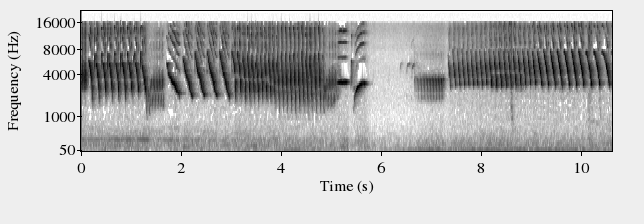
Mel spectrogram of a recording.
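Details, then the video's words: Canary giving a long, fast, tight tutor song to get young birds singing quickly. Dense buzzy rolls and runs of descending sweeps pause briefly midway, then an extended fast trill of repeated notes resumes. "Kenari Gacor Panjang Speed Rapat Untuk Pancingan kenari Paud Agar Cepat Gacor"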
